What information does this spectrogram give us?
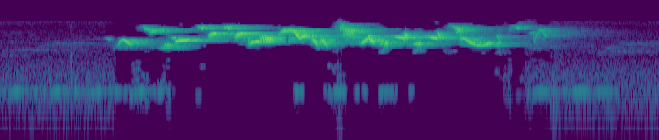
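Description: A Yellow-throated Bunting sings a quick, high, jumbled twittering phrase of about two seconds. A faint low hum runs underneath.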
